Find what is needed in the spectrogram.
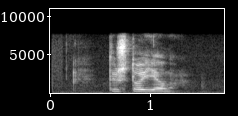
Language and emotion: Russian, neutral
